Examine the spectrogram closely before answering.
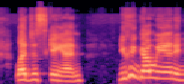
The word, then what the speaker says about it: LegiScan: So this is a website called, I call it Legiscan. People pronounce it differently. This may just be my Okie accent coming up, but I call it Legiscan.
